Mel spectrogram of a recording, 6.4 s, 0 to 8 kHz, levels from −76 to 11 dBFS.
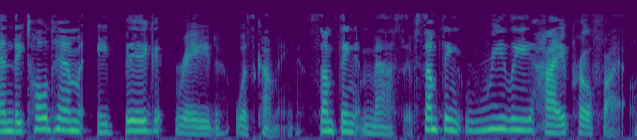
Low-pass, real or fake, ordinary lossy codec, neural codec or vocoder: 7.2 kHz; real; MP3, 24 kbps; none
